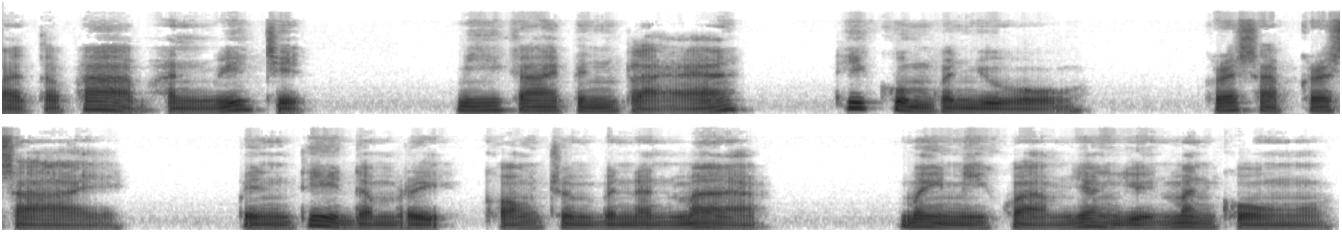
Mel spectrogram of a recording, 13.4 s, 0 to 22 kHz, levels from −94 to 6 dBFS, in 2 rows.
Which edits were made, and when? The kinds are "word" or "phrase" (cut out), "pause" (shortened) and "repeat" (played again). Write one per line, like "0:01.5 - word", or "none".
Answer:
none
